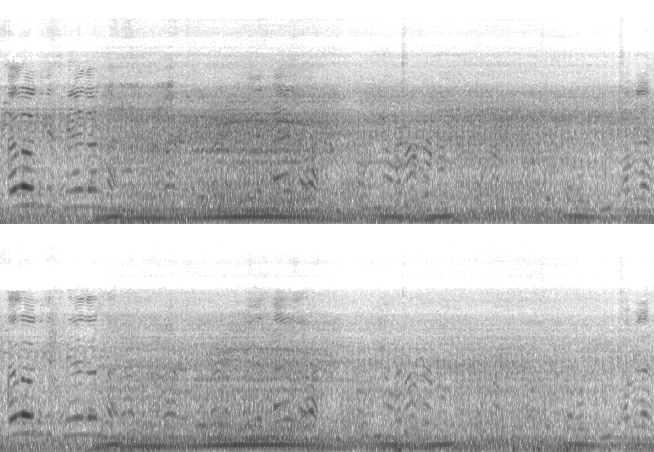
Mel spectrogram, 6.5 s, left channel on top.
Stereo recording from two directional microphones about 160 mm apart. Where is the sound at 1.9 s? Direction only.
20° right (ahead or behind).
